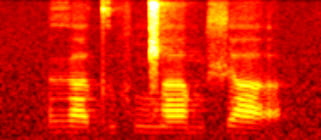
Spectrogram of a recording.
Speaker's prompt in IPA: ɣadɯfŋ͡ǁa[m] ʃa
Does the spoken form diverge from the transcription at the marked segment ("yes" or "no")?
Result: no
